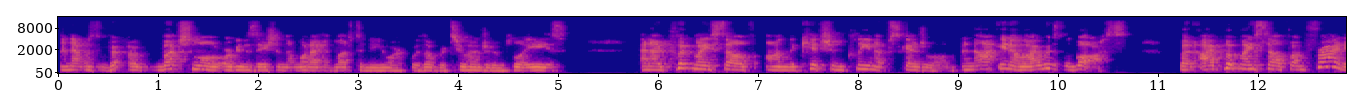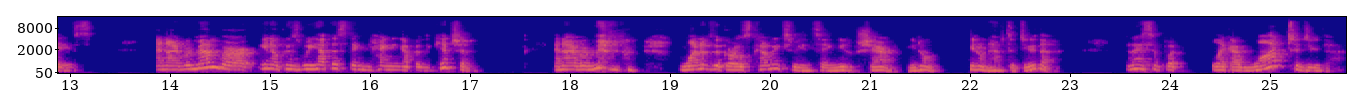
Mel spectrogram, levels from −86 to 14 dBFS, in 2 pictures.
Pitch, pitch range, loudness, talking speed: 185 Hz, 165-220 Hz, -27 LUFS, 210 wpm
